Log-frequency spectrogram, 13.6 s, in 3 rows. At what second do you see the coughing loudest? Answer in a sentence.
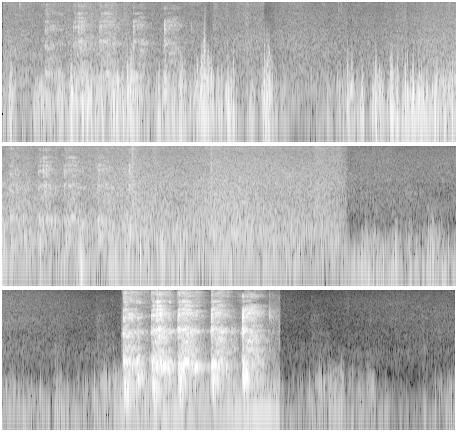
The volume of the coughing peaks at 11 seconds.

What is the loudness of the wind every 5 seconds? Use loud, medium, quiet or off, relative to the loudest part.
loud, medium, quiet.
